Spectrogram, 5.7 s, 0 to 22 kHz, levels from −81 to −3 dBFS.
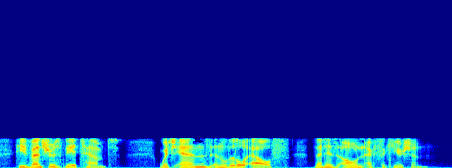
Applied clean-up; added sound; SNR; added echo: none; none; none; none.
